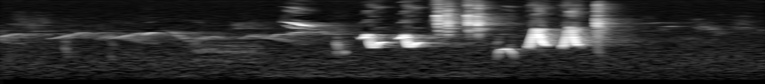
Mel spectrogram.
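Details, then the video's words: A common nightingale sings in the morning: a few faint sliding whistles, then a rapid one-second burst of about a dozen sharp, high, varied notes, with nothing else heard. "Nightingale Singing In The Morning"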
